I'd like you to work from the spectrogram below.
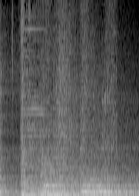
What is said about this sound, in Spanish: Gruñido de tigre.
